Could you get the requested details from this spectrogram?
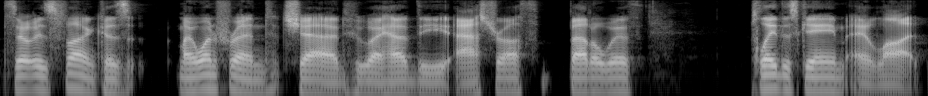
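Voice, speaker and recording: A man co-hosting a podcast, telling stories in a casual, animated and easygoing way. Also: lowish voice, a little slow, clear, resonant tone, no echo, studio quality. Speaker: podcast co-host. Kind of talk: casual chat.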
